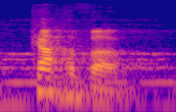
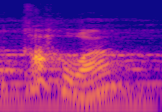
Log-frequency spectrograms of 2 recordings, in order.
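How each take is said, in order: First: The middle consonant is a v sound. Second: The middle consonant is a w sound. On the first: "So they started to call it kahva" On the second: "the word qahwa"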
